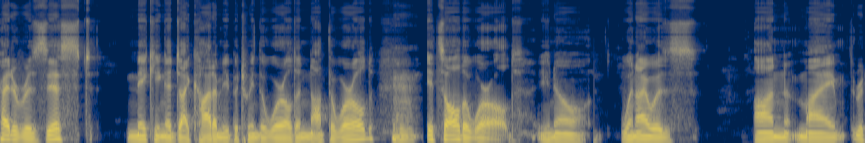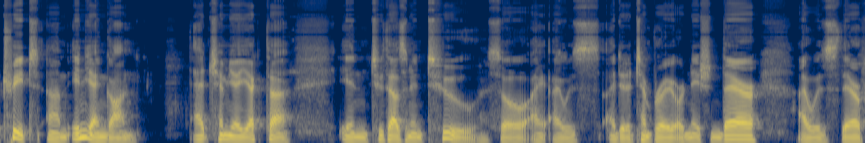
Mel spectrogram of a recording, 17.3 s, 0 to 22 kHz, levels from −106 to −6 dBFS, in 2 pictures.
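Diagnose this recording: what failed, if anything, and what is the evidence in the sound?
Sample-rate conversion failed: the speech shows imaging from linear upsampling throughout. The rate was raised from 16 kHz to 44.1 kHz by straight-line interpolation between samples, a weak filter. It dulls the top of the original band and leaves a faint mirrored copy of the 0 to 8 kHz spectrum in the 8 to 16 kHz region, roughly 35 dB down. This gives sibilants a light metallic shimmer. Unlike aliasing, which folds content downward into the band, this residue sits entirely above 8 kHz as a reflection of what lies below.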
